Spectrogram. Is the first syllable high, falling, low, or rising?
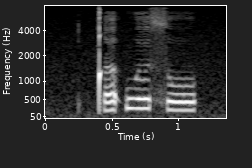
rising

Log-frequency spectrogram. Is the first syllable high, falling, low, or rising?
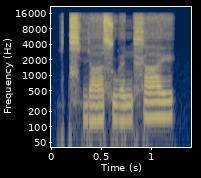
rising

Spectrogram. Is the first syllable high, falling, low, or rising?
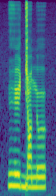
high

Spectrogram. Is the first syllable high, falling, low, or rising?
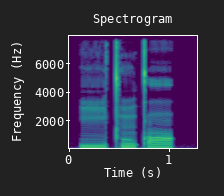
low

